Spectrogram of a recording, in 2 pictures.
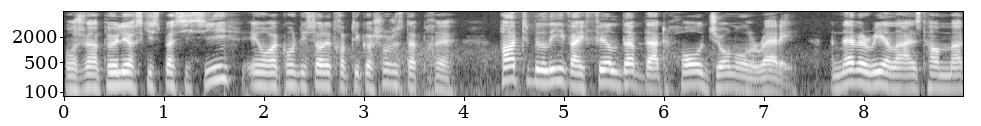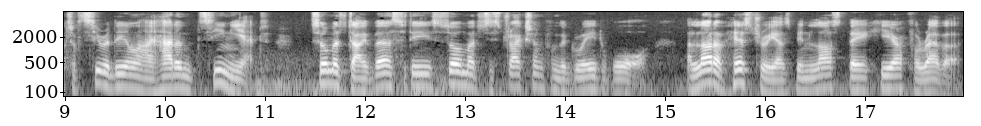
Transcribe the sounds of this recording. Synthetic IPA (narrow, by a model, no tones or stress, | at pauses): b̥ɔ̃ʒəvɛɛ̃pøliʁsə̥kisə̥pasisieɔ̃ʁakɔ̃t̪list̪waʁd̪ɛt̪χəpət̪ikɔʃɔ̃ʒystapχɛ | hɑɹd̚tʰubɨlivajfɪlˠdʌp̚ðəthoʊlˠd͡ʒɜ˞nəl̩ˠɹɛɾḭ | aɪnɛvə˞ɹiəlaɪzd̚haʊmʌt͡ʃʌv̥siɹədilˠajɦædə̃ntsĩnjɛ̰tsomʌt͡ʃd̥aɪvɜ˞sɪɾisoʊmʌt͡ʃd̥ɪstɹ̥ækʃə̃nfɹʌ̃mðəɡɹeɪtwɔɹ | əlɔɾʌvhɪstɹ̥iɨzbĩnlɔst̚ðeɪhiɹfɔɹɛvə̰˞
